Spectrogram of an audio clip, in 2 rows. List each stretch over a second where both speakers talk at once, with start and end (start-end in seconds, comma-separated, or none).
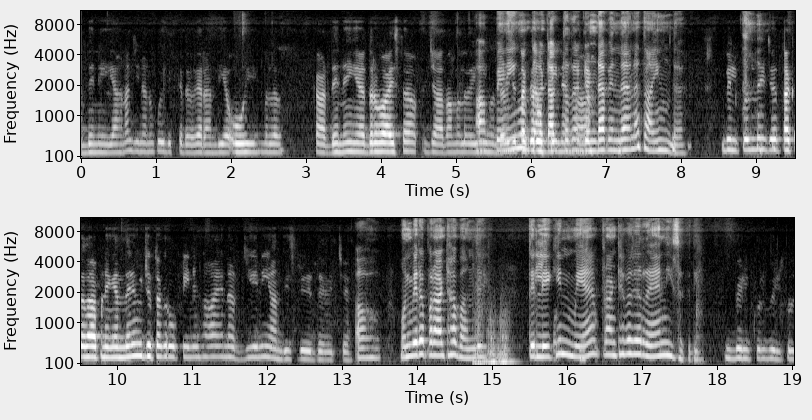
5.3-6.8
